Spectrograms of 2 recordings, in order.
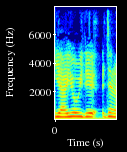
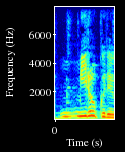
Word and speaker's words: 弥勒: 化粧しさらせ、右に左に弥生で、じゃない、弥勒で上にです。弥生って読んじゃうんだよ、どうしても。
